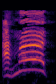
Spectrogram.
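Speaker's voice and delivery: high, loud name call; acted shout to someone far off. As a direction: yell the name across the border. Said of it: "Tiba-tiba dia teriak".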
